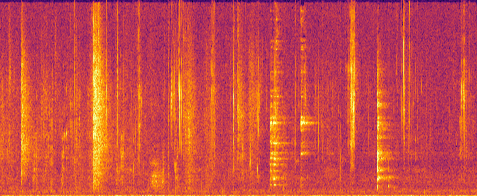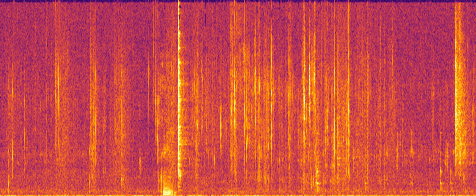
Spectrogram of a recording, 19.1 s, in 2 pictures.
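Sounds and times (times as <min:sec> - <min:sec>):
wet chewing sounds: 0:00.0 - 0:19.0
shellfish shells cracking: 0:13.1 - 0:17.0.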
